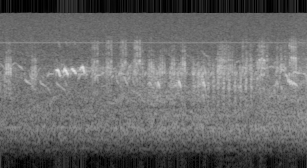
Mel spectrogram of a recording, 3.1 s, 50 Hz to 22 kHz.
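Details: A Sedge warbler sings a fast, scratchy, unbroken run of high chattering notes mixed with brief sweeter trills, recorded at 53.286375, 22.608654.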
